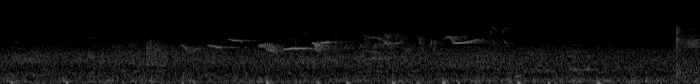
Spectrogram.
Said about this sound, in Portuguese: Aí caminhei um pouco pelo pedaço de paralelepípedo e entrei nesse parque aqui do Humboldt High. E aqui tem mais pássaros e mais felizes também.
